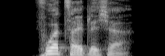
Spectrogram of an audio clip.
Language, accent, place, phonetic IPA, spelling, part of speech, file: German, Germany, Berlin, [ˈfoːɐ̯ˌt͡saɪ̯tlɪçɐ], vorzeitlicher, adjective, De-vorzeitlicher.ogg
- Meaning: inflection of vorzeitlich: 1. strong/mixed nominative masculine singular 2. strong genitive/dative feminine singular 3. strong genitive plural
